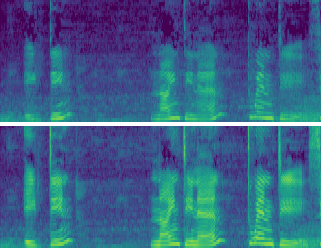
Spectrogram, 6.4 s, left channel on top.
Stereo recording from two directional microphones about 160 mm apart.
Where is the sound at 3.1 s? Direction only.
80° right.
